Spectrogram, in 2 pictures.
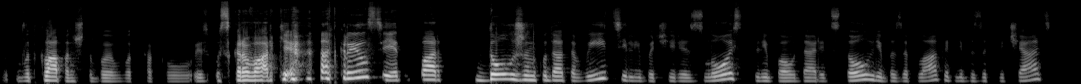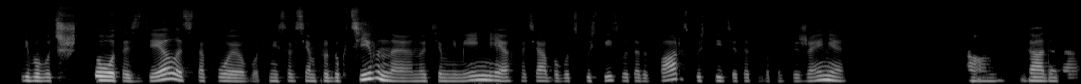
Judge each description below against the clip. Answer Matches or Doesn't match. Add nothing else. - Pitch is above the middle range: Doesn't match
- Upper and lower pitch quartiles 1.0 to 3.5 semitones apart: Doesn't match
